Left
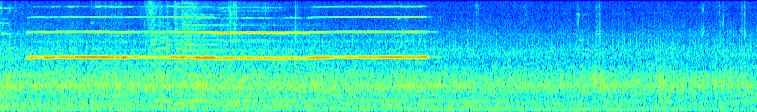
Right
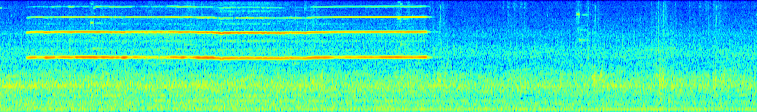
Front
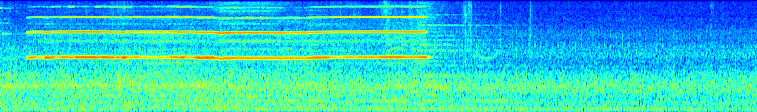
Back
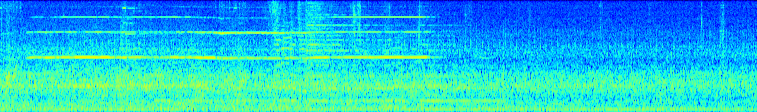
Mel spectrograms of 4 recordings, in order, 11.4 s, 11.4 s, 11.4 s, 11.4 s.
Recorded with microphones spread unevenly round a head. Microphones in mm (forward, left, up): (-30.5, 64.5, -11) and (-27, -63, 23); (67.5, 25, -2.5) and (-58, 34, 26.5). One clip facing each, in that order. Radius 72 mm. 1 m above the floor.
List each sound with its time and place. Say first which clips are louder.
0.4 s a violin: right 2 dB, front 6 dB; 30° right, 0.5 m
